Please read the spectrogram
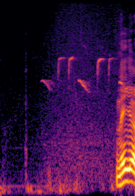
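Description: Small birds chirping outdoors: a series of short, high chirps over about a second, against faint background ambience.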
